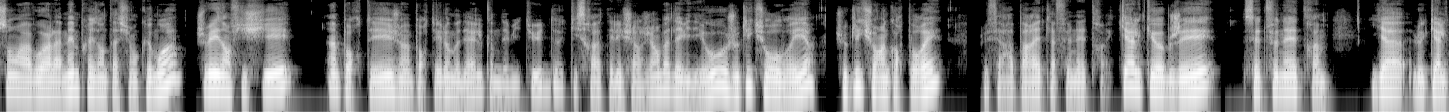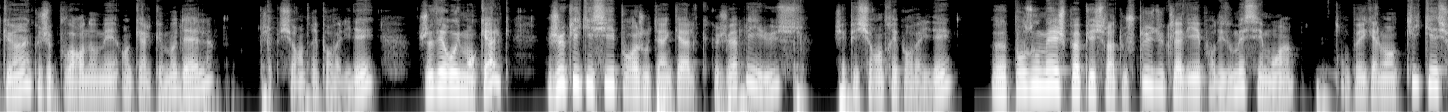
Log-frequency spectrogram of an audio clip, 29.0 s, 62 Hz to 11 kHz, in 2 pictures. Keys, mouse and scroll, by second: 1.5 middle click, 2.1 click, 3.1 click, 5.4 click, 7.1 click, 8.7 click, 10.2 click, 11.0 click, 12.2 click, 14.6 click, 14.8 click, 15.7-17.1 typing, 19.0 click, 20.3 click, 21.0-22.3 typing, 22.3 Return, 28.7 middle click.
